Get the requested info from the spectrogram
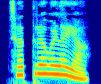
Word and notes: ಛತ್ರವಳಯ: Kannada

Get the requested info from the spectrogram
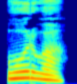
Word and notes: ಔರ್ವ: aurva

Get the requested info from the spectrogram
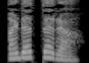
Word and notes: ಅಟ್ಟಿದಿರು: kannada

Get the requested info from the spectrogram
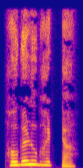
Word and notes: ಹೆಕ್ಕಳಬಡು: hekkaḷabaḍu

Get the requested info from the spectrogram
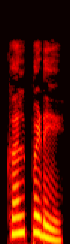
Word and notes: ಕಲ್ಪಡೆ: kalpaḍe

